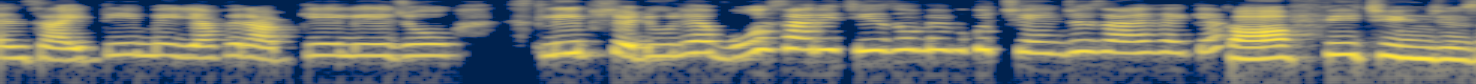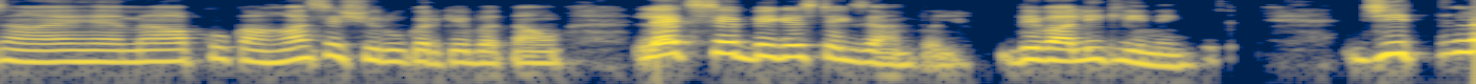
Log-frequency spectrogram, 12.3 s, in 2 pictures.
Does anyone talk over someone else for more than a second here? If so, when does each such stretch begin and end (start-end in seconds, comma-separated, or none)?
none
